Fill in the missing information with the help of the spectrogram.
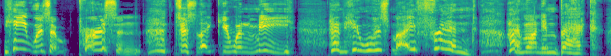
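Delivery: put-on very high upset child voice; girl insisting Robbie was a person; sobbing girl. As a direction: plead through tears. Child protests, crying.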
